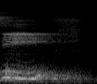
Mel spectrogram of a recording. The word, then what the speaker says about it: the: তো দি কেন উচ্চারণ করলাম, দি উচ্চারণ করার কারণ হচ্ছে এরপরে ও আছে, ও একটা ভাওয়েল। তো ভাওয়েলের আগে যখন আমি টিএইচইটা লিখি সেটার উচ্চারণ হয় দি, যখন কনসোনেন্টের আগে লিখি তখন উচ্চারণ হয় দ।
